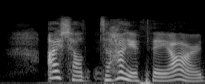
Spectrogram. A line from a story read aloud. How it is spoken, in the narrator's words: declared Polly desperately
